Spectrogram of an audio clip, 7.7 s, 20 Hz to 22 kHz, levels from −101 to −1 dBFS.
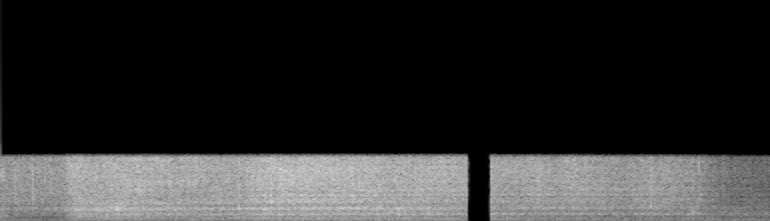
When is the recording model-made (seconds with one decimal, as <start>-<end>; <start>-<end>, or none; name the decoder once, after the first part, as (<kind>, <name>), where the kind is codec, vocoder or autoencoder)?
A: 0.0-1.6 (vocoder, Vocos); 2.9-3.9; 5.5-7.7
